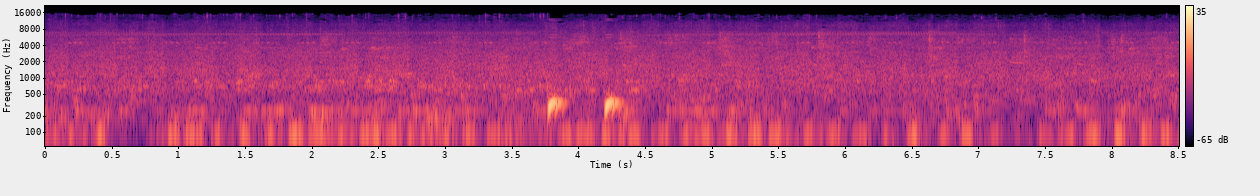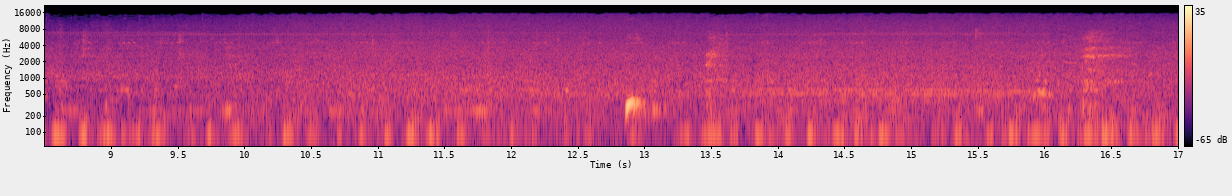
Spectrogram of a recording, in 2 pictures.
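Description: An indoor bike trainer hums steadily under pedalling.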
